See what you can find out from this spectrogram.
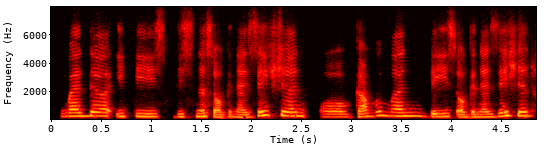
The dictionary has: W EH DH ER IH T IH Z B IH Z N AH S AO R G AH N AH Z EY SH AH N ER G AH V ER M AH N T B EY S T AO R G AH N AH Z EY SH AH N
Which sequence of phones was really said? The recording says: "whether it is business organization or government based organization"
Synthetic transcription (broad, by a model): W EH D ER IH T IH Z B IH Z N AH S AO G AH N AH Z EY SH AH N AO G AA V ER M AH N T B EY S AO G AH N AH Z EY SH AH N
